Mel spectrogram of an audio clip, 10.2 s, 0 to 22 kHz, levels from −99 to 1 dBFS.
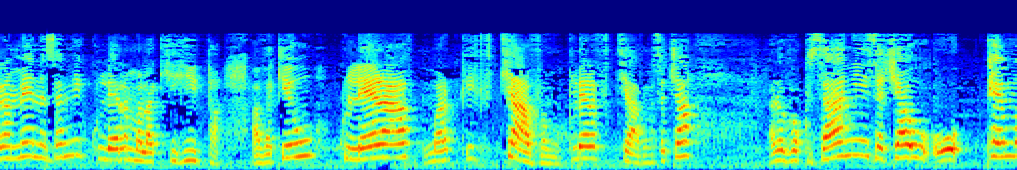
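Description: AAC compression runs throughout. Nothing reaches above about 9.7 kHz, so the speech sounds dull, smeared and fizzy on sibilants. A low-bitrate AAC-LC encode is the likely cause.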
